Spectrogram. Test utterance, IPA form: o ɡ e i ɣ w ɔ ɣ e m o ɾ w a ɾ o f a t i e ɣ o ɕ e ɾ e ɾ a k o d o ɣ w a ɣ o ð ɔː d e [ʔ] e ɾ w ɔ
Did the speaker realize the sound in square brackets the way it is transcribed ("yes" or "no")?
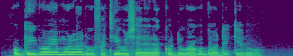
no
